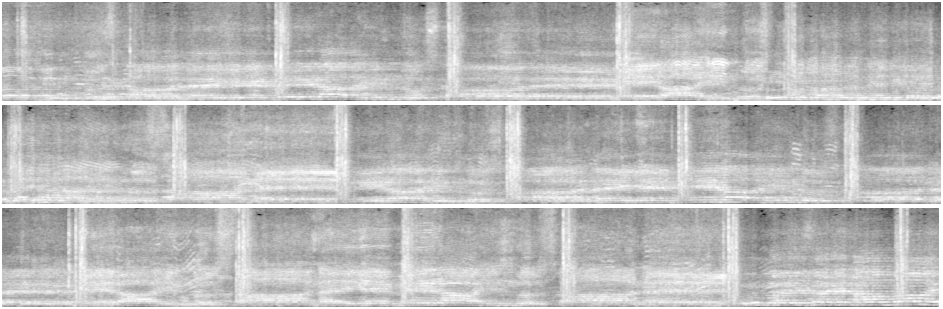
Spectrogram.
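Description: A group of men chant together in rhythm.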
